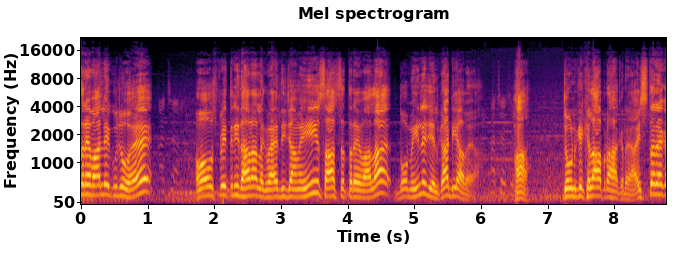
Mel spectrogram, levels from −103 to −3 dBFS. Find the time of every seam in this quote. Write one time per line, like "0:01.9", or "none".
none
